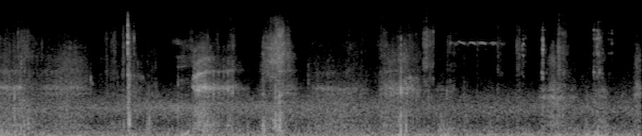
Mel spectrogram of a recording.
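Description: Woven plastic weed membrane rustling and scraping as it is pulled and laid flat over soil by hand, a few short rustles at irregular moments.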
